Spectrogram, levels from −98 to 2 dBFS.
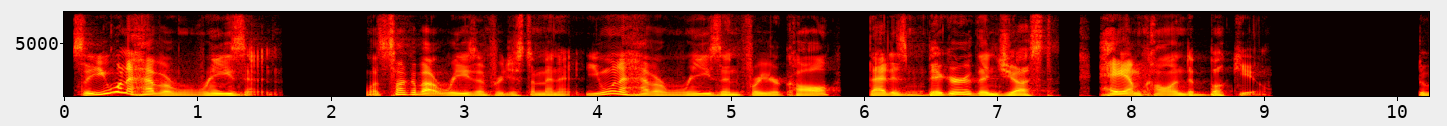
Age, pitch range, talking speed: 30-49, 105-135 Hz, 200 wpm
